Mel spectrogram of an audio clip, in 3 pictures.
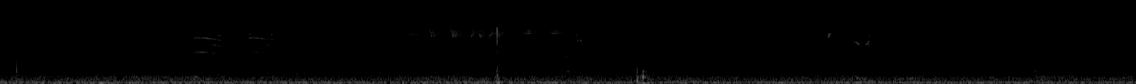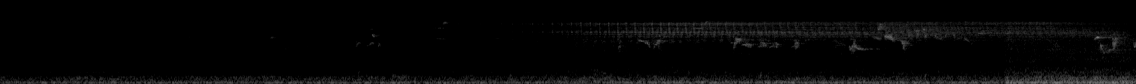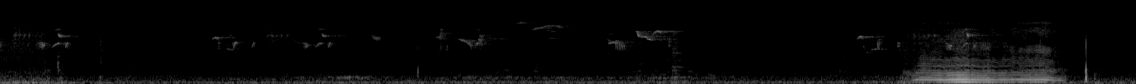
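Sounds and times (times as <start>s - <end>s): small birds chirping: 1.6s - 8.9s, 12.3s - 29.7s, 30.3s - 33.5s
bee wings buzzing: 31.8s - 33.6s.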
